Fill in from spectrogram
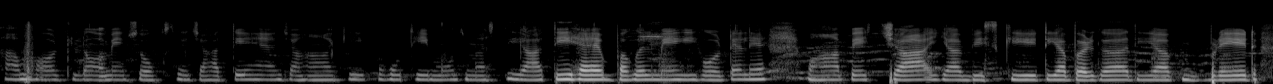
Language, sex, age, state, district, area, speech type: Urdu, female, 18-30, Bihar, Khagaria, rural, spontaneous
